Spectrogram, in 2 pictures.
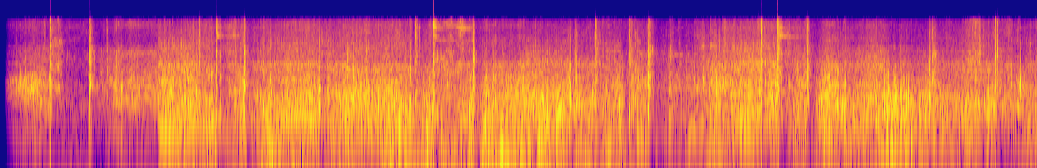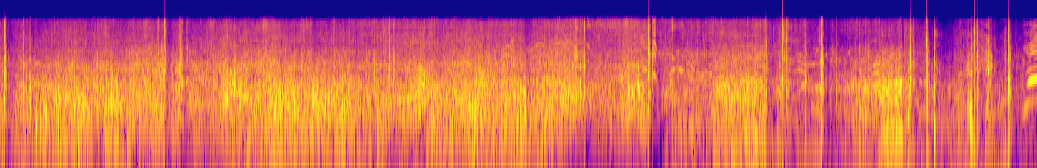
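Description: Skateboard wheels rolling on concrete skatepark surfaces, a steady rolling noise, broken again and again by sharp clacks and cracks of the board popping and landing.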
